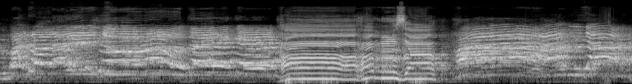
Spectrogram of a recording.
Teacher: কণ্ঠনালী শুরু থেকে হা হামজা, দুই নম্বর মাখরাজ। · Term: এক নম্বর মাখরাজ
